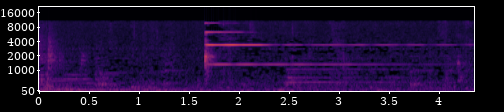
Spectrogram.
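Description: A bell struck once just under two seconds in, its clear, high ringing tone sustaining and slowly fading.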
